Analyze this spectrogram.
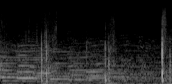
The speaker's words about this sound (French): Et comme je vous l'ai dit, la musique et les sons font vivre la ville trépidante qu'est Main Street USA. On entend des bruits de pas, des gammes de piano qui s'échappent des étages des habitations, et parfois des sons plus particuliers que d'autres.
